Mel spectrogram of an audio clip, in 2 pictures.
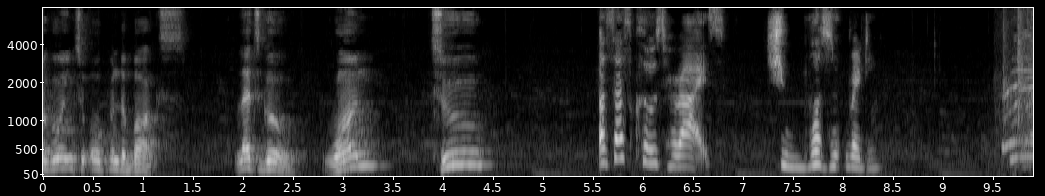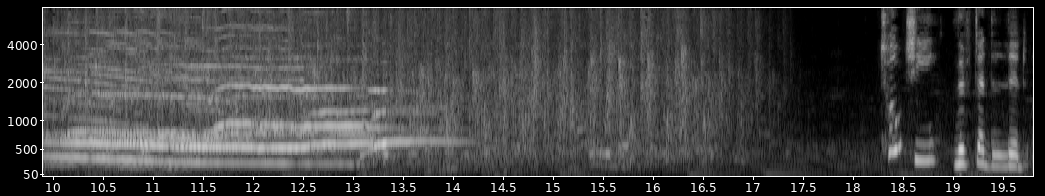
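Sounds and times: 
speech: 0.0 - 4.6, 5.6 - 8.5, 9.6 - 9.9, 18.5 - 19.8
crowd cheering and screaming in uproar: 9.6 - 14.6.

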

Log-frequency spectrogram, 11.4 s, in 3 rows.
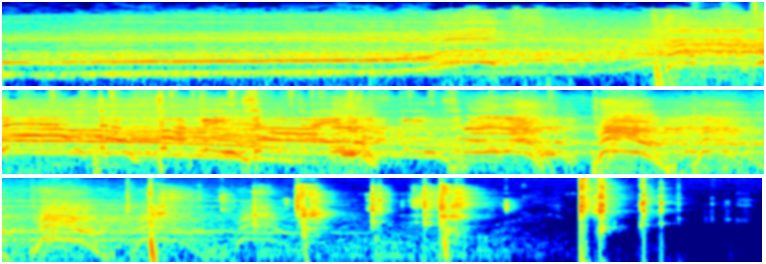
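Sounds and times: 
loud crowd roaring and shouting: 0.0 - 9.2.

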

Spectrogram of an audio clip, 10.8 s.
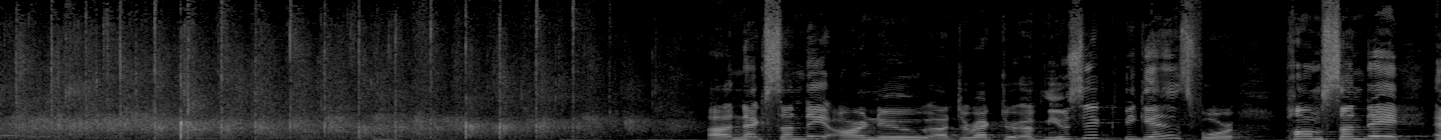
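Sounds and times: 
roomful of people clapping: 0.0 - 5.3
speech: 5.3 - 10.8.

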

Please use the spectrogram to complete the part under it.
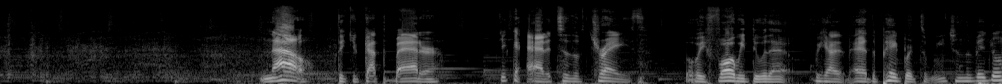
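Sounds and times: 
blender whirring as it mixes cupcake batter: 0.0 - 3.4
speech: 2.6 - 10.0.

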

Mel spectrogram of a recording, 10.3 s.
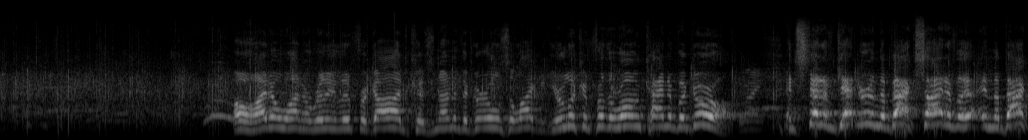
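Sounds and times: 
audience clapping: 0.0 - 10.2
speech: 2.3 - 10.2.

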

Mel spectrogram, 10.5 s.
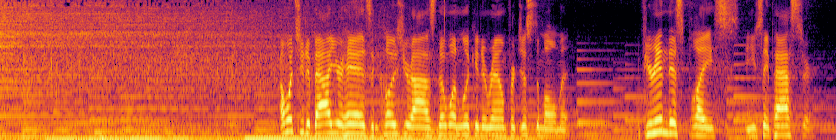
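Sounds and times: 
audience clapping: 0.0 - 5.8
speech: 3.5 - 7.2, 8.0 - 10.3.

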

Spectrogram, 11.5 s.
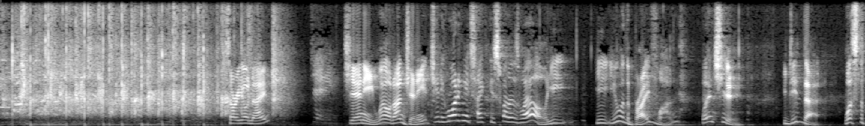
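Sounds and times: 
audience clapping: 0.0 - 4.0
speech: 3.0 - 3.7, 4.6 - 11.5.

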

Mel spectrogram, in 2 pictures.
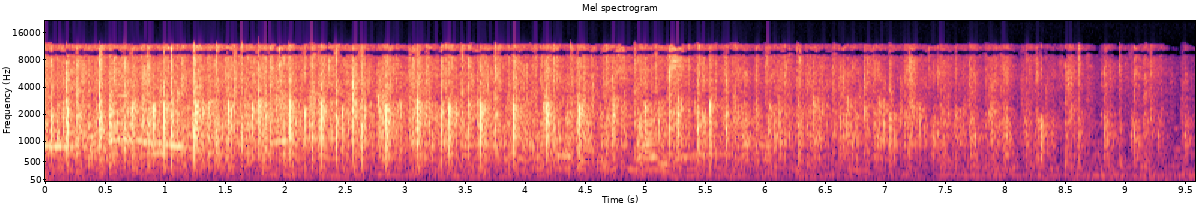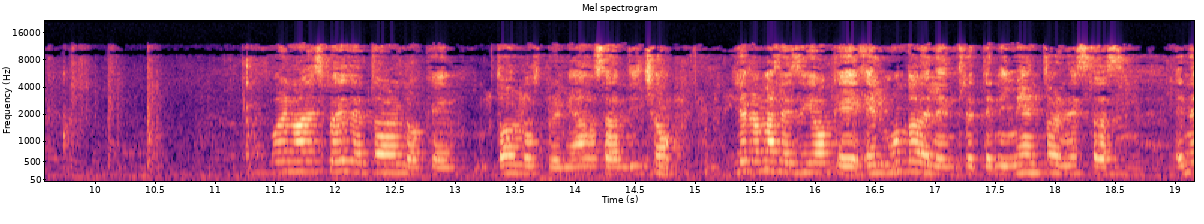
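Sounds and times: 
audience applause: 0.0 - 10.0
speech: 12.0 - 19.1.

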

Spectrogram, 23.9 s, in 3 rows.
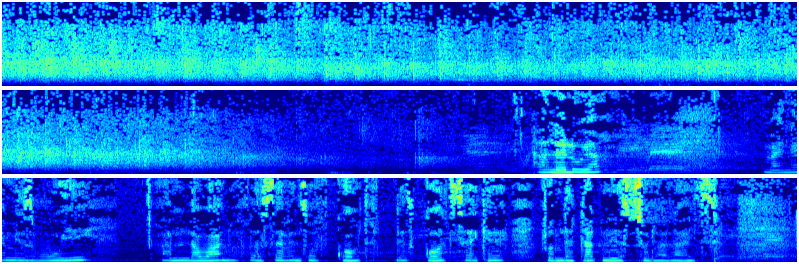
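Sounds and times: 
audience clapping hands: 0.0 - 12.6
speech: 13.3 - 14.1, 15.6 - 16.9, 17.5 - 23.5.

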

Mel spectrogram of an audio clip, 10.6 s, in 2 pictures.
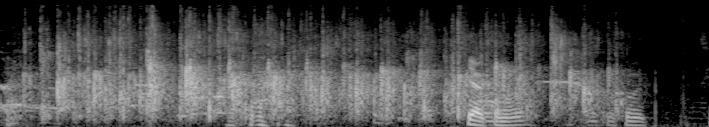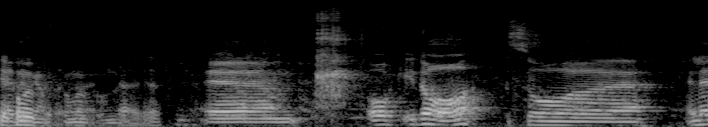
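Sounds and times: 
audience applause: 0.0 - 4.9
speech: 3.5 - 4.1, 4.7 - 10.6.

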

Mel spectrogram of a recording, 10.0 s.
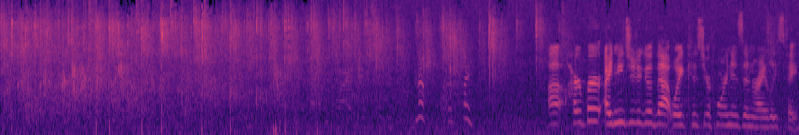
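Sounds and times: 
round of applause for students: 0.0 - 2.6
speech: 6.9 - 9.9.

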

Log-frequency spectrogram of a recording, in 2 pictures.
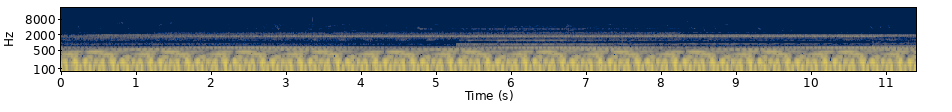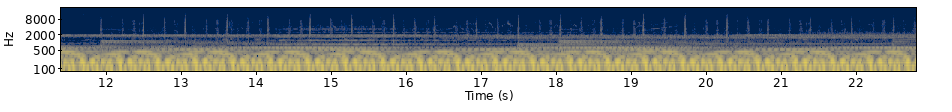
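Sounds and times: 
87.3 Hz carrier binaural tone: 0.0 - 22.8
green frogs croaking in Annapolis Valley, Nova Scotia: 0.0 - 22.8.

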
